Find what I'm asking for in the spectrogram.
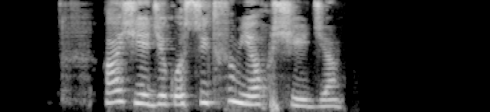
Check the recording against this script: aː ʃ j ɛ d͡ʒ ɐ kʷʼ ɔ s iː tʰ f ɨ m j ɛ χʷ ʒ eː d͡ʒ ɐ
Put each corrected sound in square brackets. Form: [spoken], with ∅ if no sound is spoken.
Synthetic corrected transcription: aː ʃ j ɛ d͡ʒ ɐ kʷʼ ɔ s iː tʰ f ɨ m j ɛ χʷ [ʃ] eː d͡ʒ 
